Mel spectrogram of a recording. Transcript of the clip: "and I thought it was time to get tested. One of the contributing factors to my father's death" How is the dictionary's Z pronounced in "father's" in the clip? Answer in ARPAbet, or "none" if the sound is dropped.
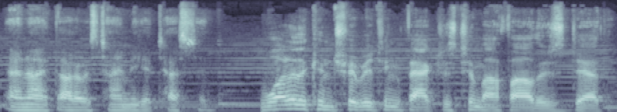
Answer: Z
